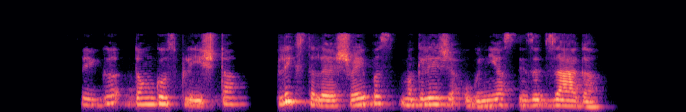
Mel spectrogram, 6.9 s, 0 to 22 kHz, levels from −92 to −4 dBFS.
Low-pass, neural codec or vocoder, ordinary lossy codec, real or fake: 7.2 kHz; codec, 16 kHz, 0.4 kbps, LongCat-Audio-Codec; MP3, 64 kbps; fake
